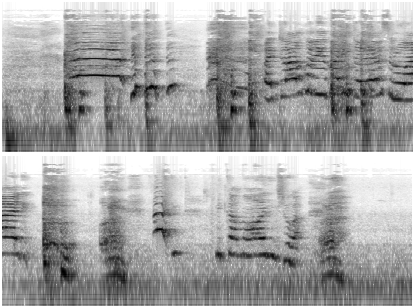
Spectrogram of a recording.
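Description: A young woman talks with animation close by.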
